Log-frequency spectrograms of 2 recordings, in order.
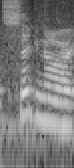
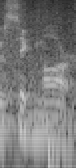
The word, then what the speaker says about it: Sigmar: Hold on, but Signar is a No, Sigmar.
